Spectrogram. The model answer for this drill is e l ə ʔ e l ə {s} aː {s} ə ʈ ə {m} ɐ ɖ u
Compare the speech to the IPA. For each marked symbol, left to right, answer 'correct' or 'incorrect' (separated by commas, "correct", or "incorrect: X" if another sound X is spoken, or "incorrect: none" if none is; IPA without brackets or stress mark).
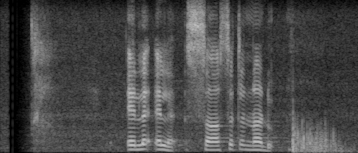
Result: correct, correct, incorrect: n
